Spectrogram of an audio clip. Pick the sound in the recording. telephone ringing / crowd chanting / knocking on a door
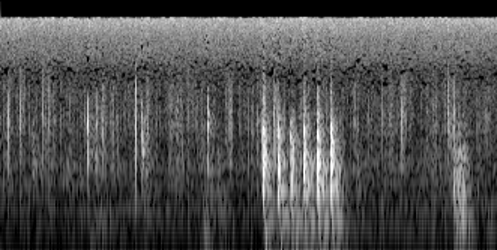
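knocking on a door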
